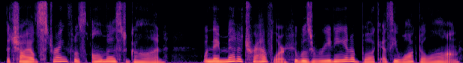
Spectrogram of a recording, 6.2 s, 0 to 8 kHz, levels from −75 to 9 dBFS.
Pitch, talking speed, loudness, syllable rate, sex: 190 Hz, 205 wpm, -17 LUFS, 5.1 syllables/s, female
